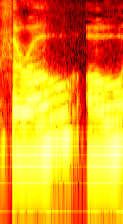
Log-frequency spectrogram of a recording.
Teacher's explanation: In the American accent, the O is a diphthong and it slides between two vowels. So I have a round O with my mouth slightly more open, and then I relax and becomes less of a becomes a lax vowel instead of a tense vowel, O.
